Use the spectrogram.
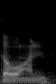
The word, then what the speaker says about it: Gouon: The name Gouon comes from these Japanese kanji, which together can be pronounced Gouon.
